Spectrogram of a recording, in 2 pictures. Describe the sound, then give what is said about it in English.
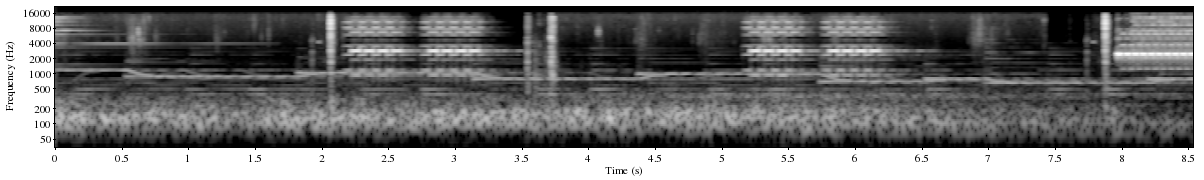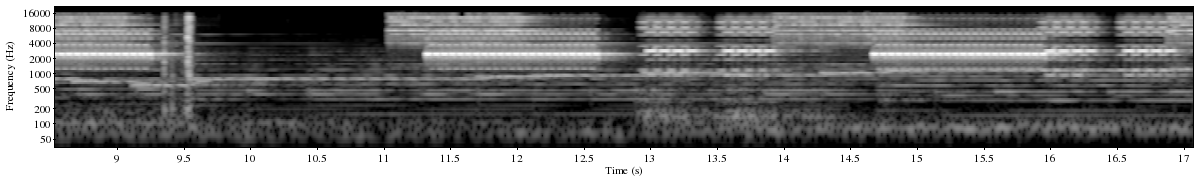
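An old telephone rings in an old phone shop in repeated bright, jangling bursts with short pauses between, getting louder partway through, over a low, wavering tonal hum underneath. “Ooh, I hear ringing. Of course. It's an old phone shop.”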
